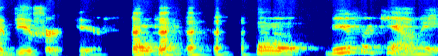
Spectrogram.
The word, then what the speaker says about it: Beaufort: the lowest prevalence is, I always pronounce it Beaufort. Is that correct? How do y'all pronounce it? We say Beaufort here in South Carolina, but I know that's how our North Carolina neighbors say it. Yeah, well, being from Louisiana, BEAU is Beau.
